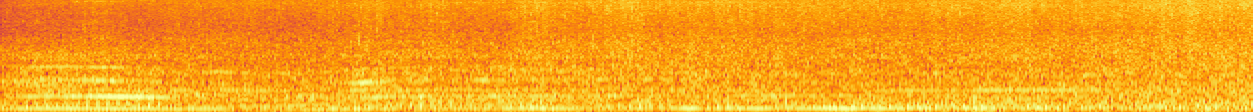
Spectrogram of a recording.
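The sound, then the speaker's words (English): A powerful engine roars loudly, a deep steady rumble with a throaty growl that holds its pitch for several seconds as it revs and takes off, with no voices. “Now we do the dramatic engine revving and taking off as we go to a quick little break here on the Opie Radio Podcast.”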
